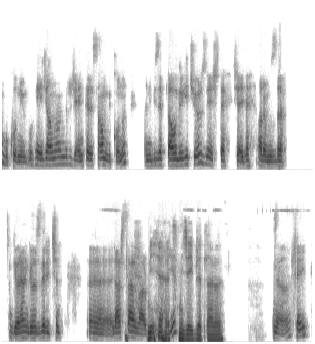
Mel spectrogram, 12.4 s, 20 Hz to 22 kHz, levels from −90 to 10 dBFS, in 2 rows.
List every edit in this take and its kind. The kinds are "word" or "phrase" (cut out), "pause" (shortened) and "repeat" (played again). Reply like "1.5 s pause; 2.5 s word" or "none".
8.5 s word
